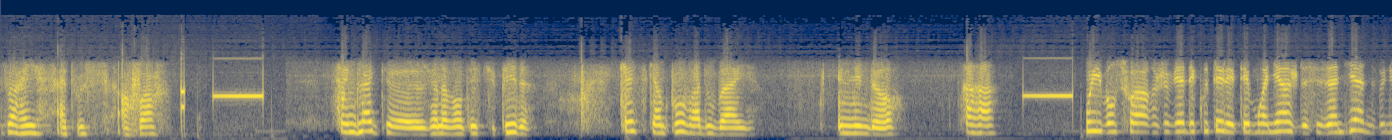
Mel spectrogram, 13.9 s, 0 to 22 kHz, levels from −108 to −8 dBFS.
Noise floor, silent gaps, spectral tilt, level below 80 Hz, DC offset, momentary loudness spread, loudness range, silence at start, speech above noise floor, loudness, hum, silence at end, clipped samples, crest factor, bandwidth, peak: -44 dBFS; none; -5.5 dB/octave; -68 dBFS; under 0.1%; 9 LU; 3 LU; 0 s; 31 dB; -13 LUFS; none; 0 s; under 0.1%; 14 dB; 8.2 kHz; 0 dBFS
